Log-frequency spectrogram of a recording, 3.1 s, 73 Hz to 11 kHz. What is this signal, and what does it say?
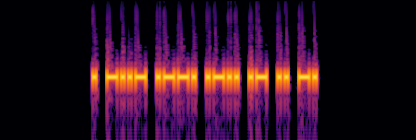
Morse code, heard as a keyed tone, about 47 wpm, 700 Hz. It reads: EXPLAIN
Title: Sentences from Top 1100 Words - New Word Drill Alt - 45wpm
